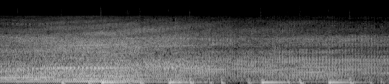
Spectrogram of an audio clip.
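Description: A Citroën 2CV on a winding road in 1960s Réunion gives a loud, steady engine drone with a buzzing tone and regular low thumping pulses, holding fairly even throughout with no voices.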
